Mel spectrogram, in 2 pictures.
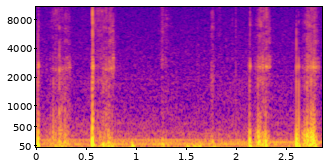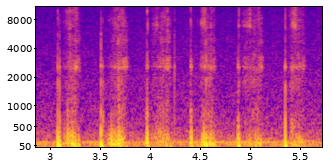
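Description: A white solid bar of soap held in the hand is tapped and scratched with long fingernails. Quick, dry taps mix with short scratchy rasps, heard as a low, muffled thud under faint high scraping that stops almost instantly after each touch.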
